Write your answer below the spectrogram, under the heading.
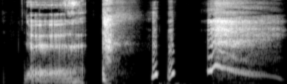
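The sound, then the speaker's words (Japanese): A woman burps a few times: a long, deep belch at the start, two short gulping ones in the middle, and another drawn-out belch at the end whose pitch slides downward. There is no talk. “私のゲップがいいの？それとも女のゲップなら何でもいいの？”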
